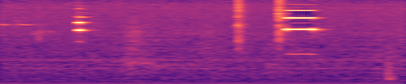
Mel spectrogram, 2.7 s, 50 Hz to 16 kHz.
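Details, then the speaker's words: ESR meter testing a 4.7 capacitor removed from Sony ICF-2001D receiver during recap: brief chirp then loud steady quarter-second beep, flagging high ESR of about 5.6 ohms versus 2.6 for a new one; capacitor no good. "So that's got an ESR of like 5.6, and it's given like that noise. No good. It's strange. Those are all high."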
